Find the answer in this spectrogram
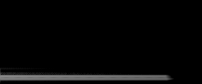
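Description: Two keyboard notes, C and F sharp, sounding together as a solid tritone, fading slowly and cutting off sharply just before the end.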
